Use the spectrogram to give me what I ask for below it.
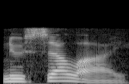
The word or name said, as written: nucelli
